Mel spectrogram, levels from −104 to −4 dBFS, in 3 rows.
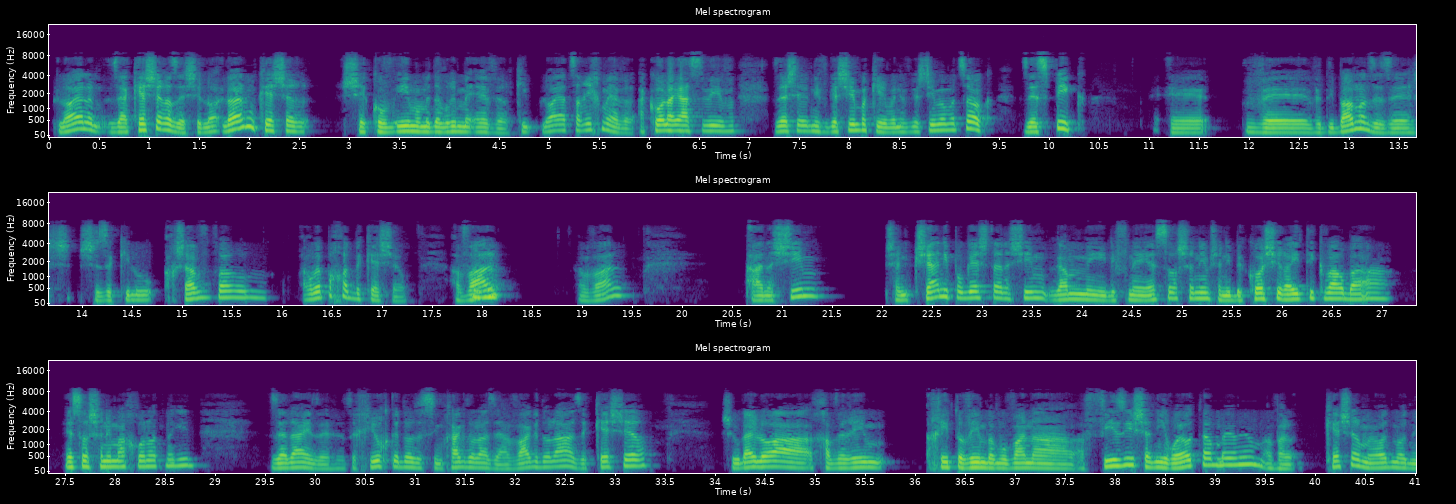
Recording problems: garbled, watery; slightly; nothing above 7.5 kHz
abrupt cut into speech; at the end

